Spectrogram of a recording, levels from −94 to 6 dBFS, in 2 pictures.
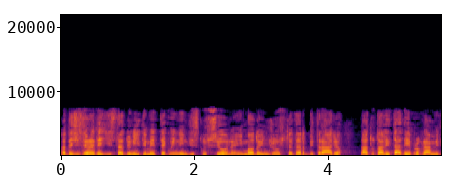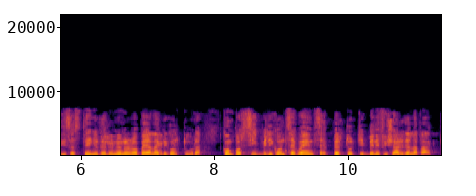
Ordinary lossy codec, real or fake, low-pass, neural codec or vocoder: none; fake; 7.2 kHz; vocoder, 44.1 kHz, 128 mel bands, Pupu-Vocoder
